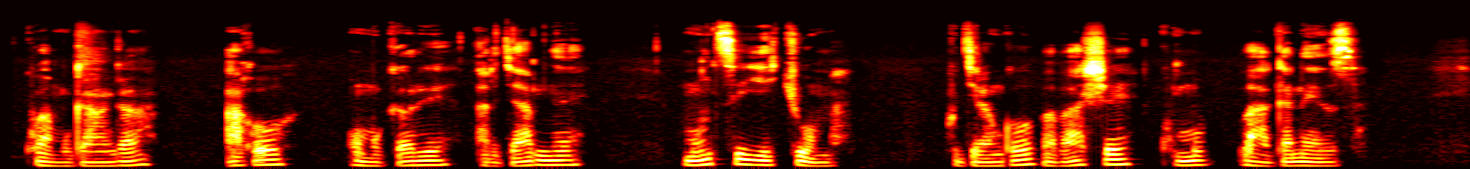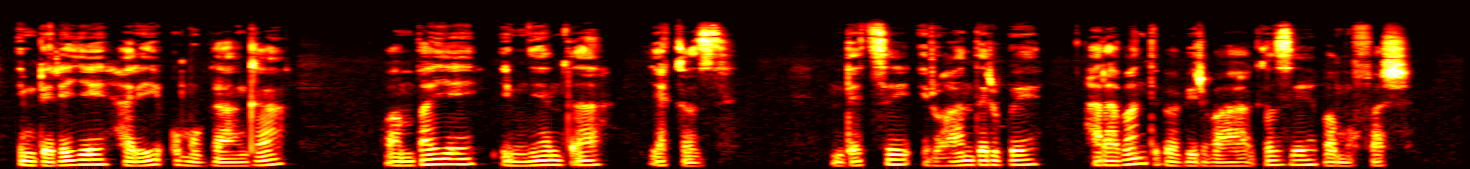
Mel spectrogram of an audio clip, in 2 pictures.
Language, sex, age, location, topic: Kinyarwanda, male, 18-24, Huye, health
